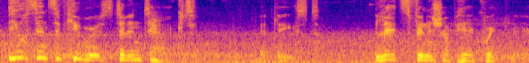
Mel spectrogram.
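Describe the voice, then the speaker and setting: Arch vain game rogue, biting wit, swooping delivery, loud ambient noise behind. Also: male voice, sits high, huge pitch swings, a little slow, heavily acted. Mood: dry sarcasm. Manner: arch, theatrical, sardonic. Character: sardonic vain male adventuring companion with a biting wit. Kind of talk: fantasy video game acting.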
